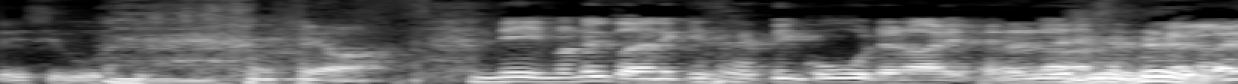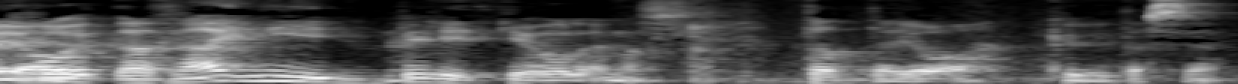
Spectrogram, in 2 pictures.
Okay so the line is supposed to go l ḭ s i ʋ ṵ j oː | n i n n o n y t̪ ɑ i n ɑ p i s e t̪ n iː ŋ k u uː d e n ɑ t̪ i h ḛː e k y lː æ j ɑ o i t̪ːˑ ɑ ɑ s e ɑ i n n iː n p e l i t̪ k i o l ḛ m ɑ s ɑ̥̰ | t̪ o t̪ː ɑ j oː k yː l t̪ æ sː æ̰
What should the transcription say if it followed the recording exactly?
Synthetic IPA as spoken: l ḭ s i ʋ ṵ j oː | n iː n n o n y t̪ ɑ i n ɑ k i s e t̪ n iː ŋ k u uː d e n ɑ i h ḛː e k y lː æ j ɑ o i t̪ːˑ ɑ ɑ s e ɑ i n n iː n p e l i t̪ k i o l ḛ m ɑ sː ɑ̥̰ | t̪ o t̪ː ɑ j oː k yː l t̪ æ sː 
